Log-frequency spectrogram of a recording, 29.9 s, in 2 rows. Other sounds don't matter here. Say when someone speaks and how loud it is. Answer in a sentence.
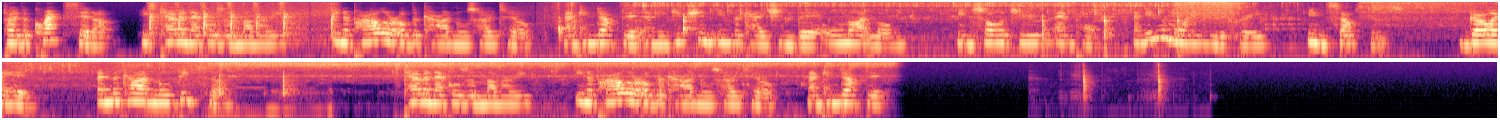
The talking can be heard from 0.0 to 15.3 s, at a steady volume; briefly from 15.9 to 17.3 s; and from 18.9 to 23.8 s, at a steady volume.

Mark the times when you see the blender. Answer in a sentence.
The blender can't be heard in this clip.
